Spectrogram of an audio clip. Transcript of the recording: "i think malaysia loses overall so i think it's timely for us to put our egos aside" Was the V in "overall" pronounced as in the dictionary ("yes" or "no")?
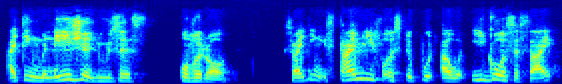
yes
